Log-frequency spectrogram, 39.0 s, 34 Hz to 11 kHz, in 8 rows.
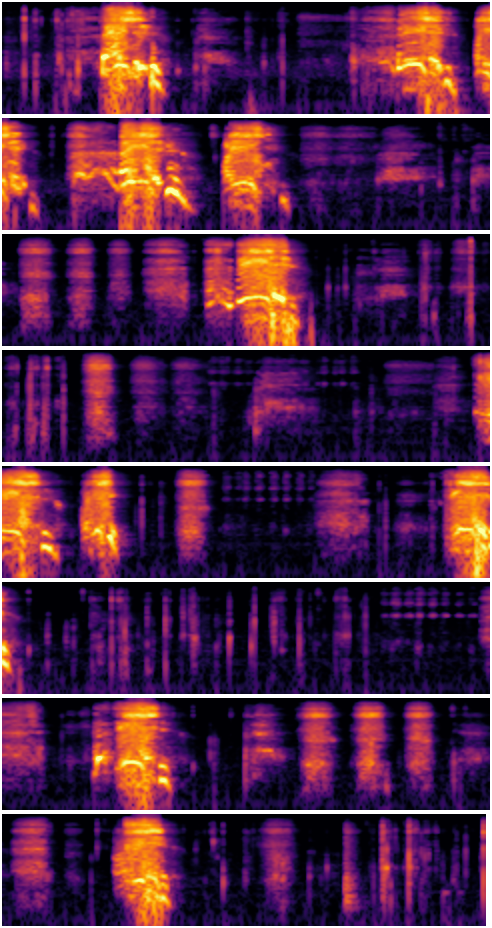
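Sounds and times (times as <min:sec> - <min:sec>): person sneezing: 0:00.7 - 0:01.7, 0:03.5 - 0:07.8, 0:11.8 - 0:12.9, 0:19.4 - 0:21.6, 0:24.0 - 0:24.6, 0:29.4 - 0:31.1, 0:35.3 - 0:35.9.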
